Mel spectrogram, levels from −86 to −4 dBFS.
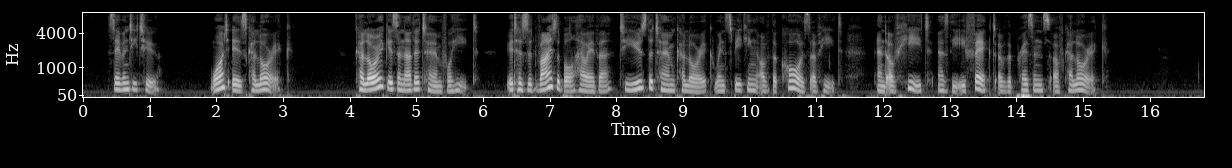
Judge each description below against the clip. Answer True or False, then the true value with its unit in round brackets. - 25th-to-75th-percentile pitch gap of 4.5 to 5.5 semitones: False (4.0 semitones)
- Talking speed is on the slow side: True (130 wpm)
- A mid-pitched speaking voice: True (165 Hz)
